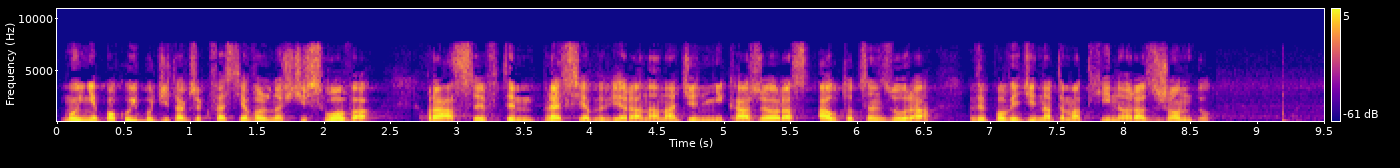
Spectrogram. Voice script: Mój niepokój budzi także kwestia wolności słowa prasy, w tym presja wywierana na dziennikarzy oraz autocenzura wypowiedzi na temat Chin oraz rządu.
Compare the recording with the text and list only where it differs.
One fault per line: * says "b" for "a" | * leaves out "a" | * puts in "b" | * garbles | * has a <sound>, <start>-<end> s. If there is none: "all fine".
* has a thud, 9.2-9.5 s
